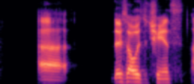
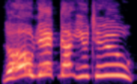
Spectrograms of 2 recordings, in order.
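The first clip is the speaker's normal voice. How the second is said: much higher, louder, hammed-up despair; mock panicked listener; 6 dB louder, much slower than usual. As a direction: wail it like a listener losing hope.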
